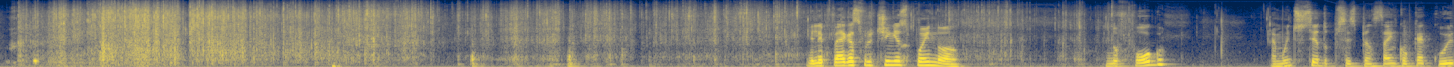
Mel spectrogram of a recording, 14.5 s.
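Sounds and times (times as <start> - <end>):
eating crunchy breakfast cereal: 0.0 - 11.4
speech: 8.1 - 9.8, 11.1 - 11.8, 12.7 - 14.5.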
